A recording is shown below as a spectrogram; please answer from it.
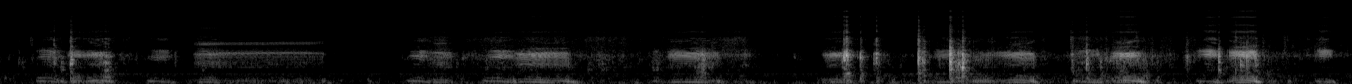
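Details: Fighting red deer stags recorded in Poland at night, 21:01 on 3 November 2017: deep, throaty grunts and moaning bellows in uneven bursts, mixed with loud sharp knocking clatters and brief pauses.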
